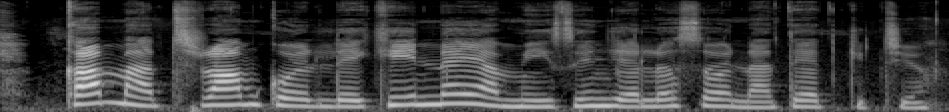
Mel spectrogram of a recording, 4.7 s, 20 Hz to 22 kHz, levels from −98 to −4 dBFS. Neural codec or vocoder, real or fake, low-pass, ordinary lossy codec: none; real; none; none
